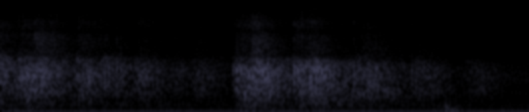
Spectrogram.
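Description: Applause in a municipal council plenary session honouring a teacher, faint and distant clapping in two swells over a steady low hum.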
